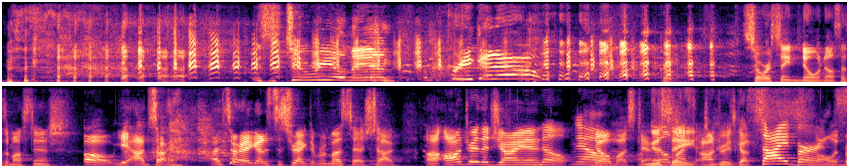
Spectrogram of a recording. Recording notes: Live from Trylon Cinema in Minneapolis in front of a live audience!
